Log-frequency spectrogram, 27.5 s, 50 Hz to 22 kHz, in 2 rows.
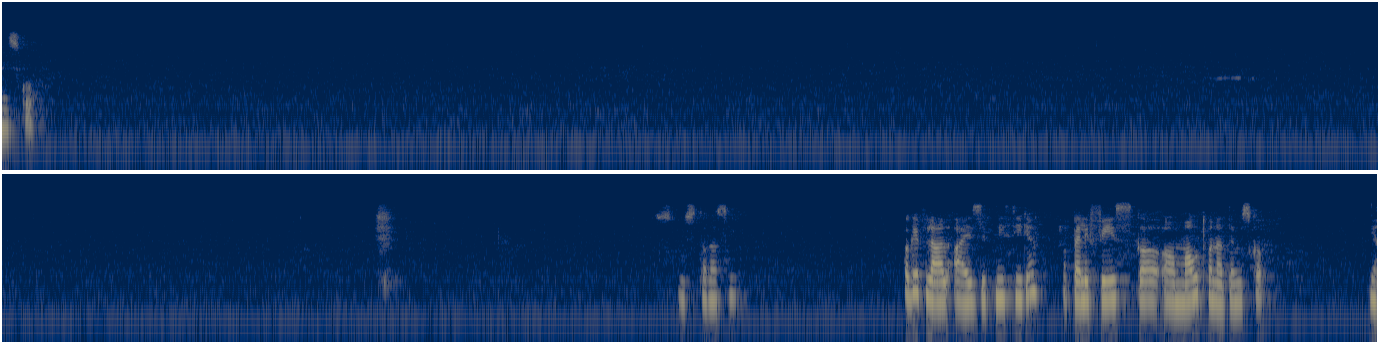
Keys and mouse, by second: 2.3-13.5 drag, 13.8-16.2 drag, 16.8 middle click, 19.6-22.6 drag, 22.6 middle click, 24.0-25.9 drag.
